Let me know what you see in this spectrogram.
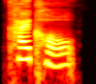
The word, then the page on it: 开口: kāi kǒu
